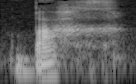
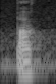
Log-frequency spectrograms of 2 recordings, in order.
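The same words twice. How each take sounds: First: The word ends with a soft, breathy sound. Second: The word ends with a hard k sound. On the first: The speaker calls it right. "pronounce it with a little softer ending" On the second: The speaker calls it wrong. "the sound of a chicken"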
